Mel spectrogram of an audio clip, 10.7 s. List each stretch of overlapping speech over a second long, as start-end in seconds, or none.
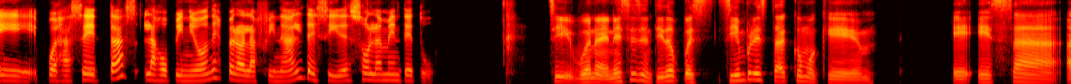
none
